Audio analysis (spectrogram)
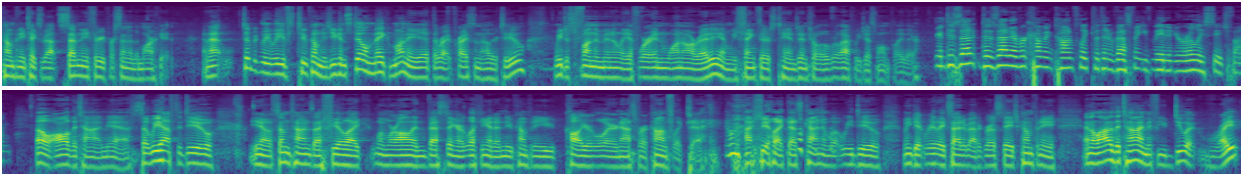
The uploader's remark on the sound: Recorded March 1, 2022 at the Upfront Summit.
